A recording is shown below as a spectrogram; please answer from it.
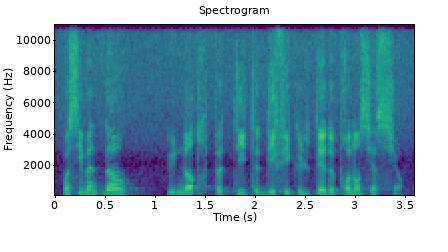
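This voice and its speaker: A man teaching pronunciation in a recorded lesson, saying each word slowly and with clear, stressed syllables. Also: a little high, very animated, dark tone. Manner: slow, carefully articulated, stresses syllables. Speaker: language teacher.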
